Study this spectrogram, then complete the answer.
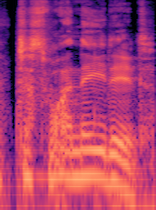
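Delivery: high, mock-delighted sarcasm; sarcastic. Shown as a demonstration. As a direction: show off your sarcastic voice. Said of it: "That was my sarcastic voice".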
